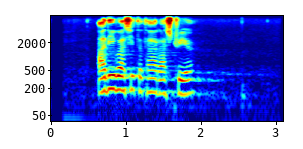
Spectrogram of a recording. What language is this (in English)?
Nepali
